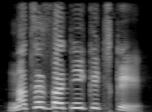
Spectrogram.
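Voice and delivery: high, excited inventor voice; eager young inventor. A narrator's reading. Urn dreaming of taming lightning, high and eager. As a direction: dream out loud, high and bright. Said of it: "зауважив Урн".

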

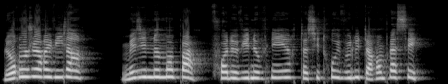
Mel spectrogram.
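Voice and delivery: high, loud insisting squawk; insistent bird chick. Acted. Chick insisting to badger, high and loud. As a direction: press the point in a rattly chick voice.

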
